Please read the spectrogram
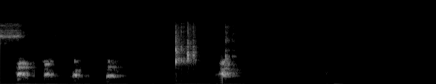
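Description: A dog yapping: four quick short yaps, then a brief hiss and one more yap.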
